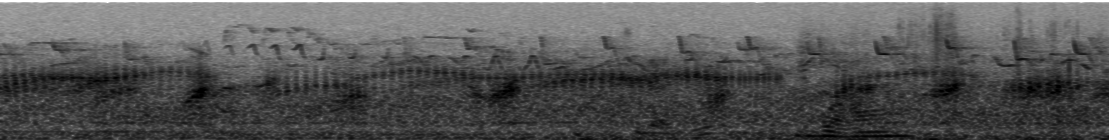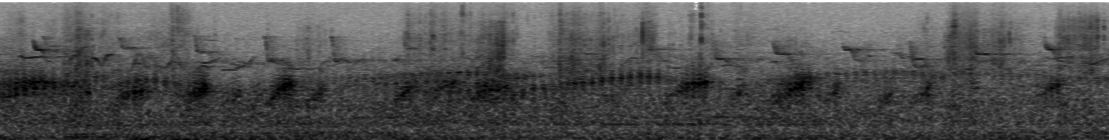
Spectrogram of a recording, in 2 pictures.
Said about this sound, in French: Les amphibiens aussi, les crapauds qu'on trouve vraiment que dans le sable, en bord de mer, comme le crapaud calamite, c'est aussi des espèces qu'on peut trouver ici.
